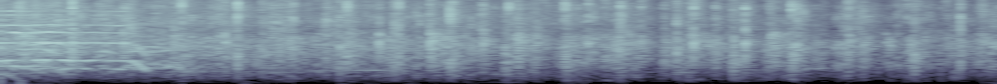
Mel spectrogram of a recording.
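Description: A crowd claps steadily for several seconds, a dense, even patter of many hands at moderate loudness with no voices over it.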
